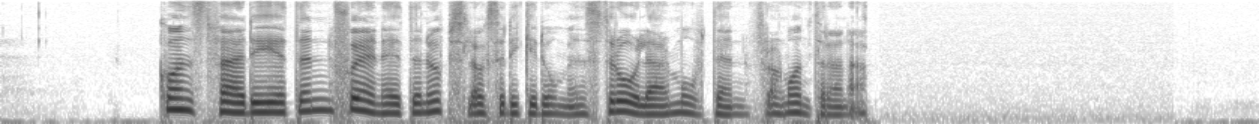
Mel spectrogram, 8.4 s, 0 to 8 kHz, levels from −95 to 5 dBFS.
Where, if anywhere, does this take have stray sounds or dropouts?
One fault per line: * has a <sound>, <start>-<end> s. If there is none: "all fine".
all fine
